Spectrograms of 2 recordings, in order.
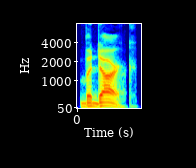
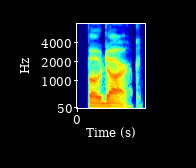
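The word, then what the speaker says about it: bois d'arc: They referred to it as wood of the bough, or badark. The pronunciation would be muddled by American settlers into something more straightforward, bodark.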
